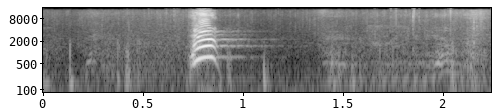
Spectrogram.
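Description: Shetland sheepdog giving a single sharp, high bark a little under halfway through.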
